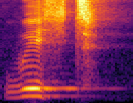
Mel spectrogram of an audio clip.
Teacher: So if we add ed, because the final sound, the sh, is voiceless, the ed will be t, t, T sound.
